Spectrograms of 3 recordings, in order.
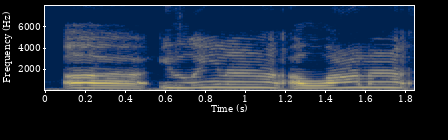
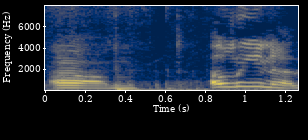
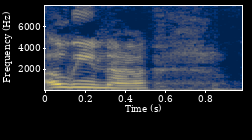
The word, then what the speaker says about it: Alina: And one of them was Alana, I'm sorry, I really don't know how to pronounce her name sometimes. Alina, there we go, Alina.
